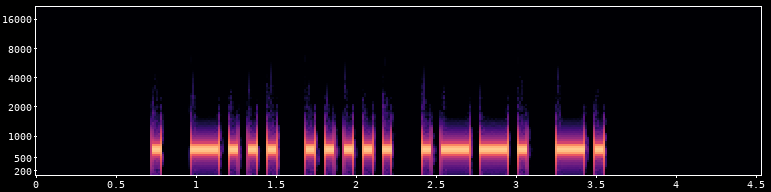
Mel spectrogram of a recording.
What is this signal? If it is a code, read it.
Morse code, heard as a keyed tone, about 20 wpm, 700 Hz. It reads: EB5PN
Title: DXCC-100 Call Signs - 5 Characters - Repeated 2x - 20wpm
